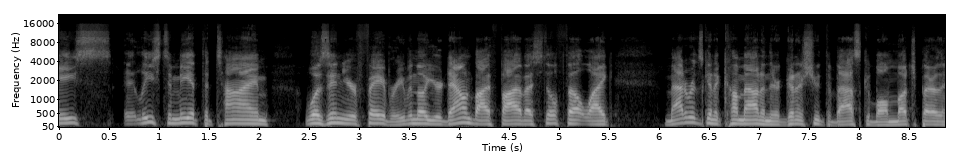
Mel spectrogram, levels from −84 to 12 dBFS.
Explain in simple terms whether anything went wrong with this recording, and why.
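The speech was squeezed through Opus voice compression for the entire clip, with one coder modelling the voice's lower range and a second layer covering the highest sounds, both given too little data. The damage is plainly audible: a hoarse, grainy, slightly robotic voice throughout.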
